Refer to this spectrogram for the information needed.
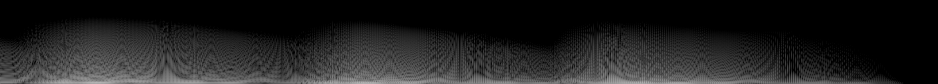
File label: pad; opxpro2; Riddle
